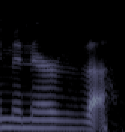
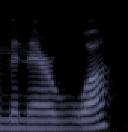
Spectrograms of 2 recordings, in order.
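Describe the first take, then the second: First: The middle consonant sounds like a v. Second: The middle consonant sounds like a w. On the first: This is the English way. "When we pronounce her name in English" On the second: This is the Latin way. "when we pronounce her name in Latin"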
